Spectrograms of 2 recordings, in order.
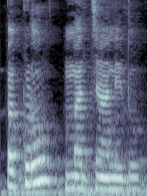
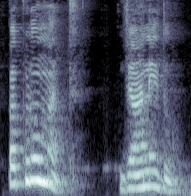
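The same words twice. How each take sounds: First: There is a pause after the first word. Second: There is a pause after the second word. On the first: Catch him and do not let him go. "यानी उसको पकड़ लो, जाने ना दो" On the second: Do not catch him; let him go. "पकड़ो मत के बाद सकते की अलामत लगती है"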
